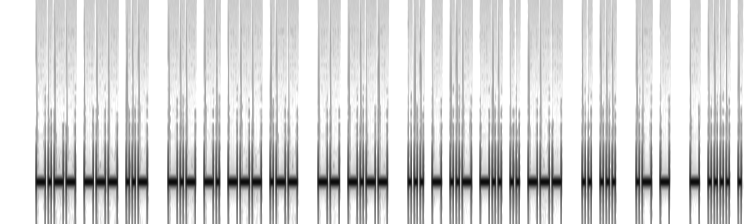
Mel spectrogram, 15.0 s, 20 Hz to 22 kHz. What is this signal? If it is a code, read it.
Morse code, heard as a keyed tone, about 19 wpm, 700 Hz. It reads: YOU KNOW MY STUDIO IS AT THE
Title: Sentences from Top 1200 Words 20wpm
